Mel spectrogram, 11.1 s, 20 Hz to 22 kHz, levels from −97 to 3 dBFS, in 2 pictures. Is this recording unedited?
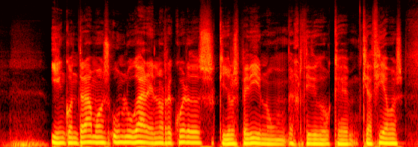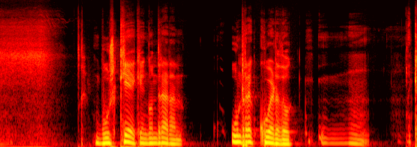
yes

